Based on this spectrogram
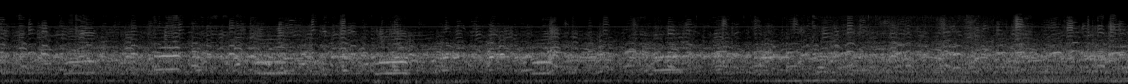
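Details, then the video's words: Huge flock of Canada geese taking flight together; dense, continuous overlapping honking, individual nasal calls occasionally rising above the steady chorus over eleven seconds. "Look to the sky - Canada Geese"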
